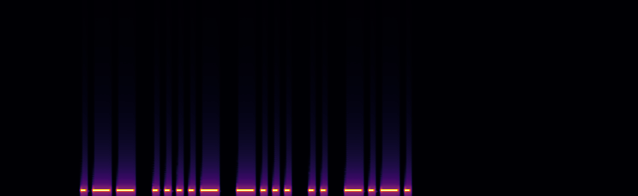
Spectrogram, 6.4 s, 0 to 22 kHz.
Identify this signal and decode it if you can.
Morse code, heard as a keyed tone, about 21 wpm, 700 Hz. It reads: W4BIC
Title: USA Call Signs - 5 Characters - Repeated 3x - 20wpm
